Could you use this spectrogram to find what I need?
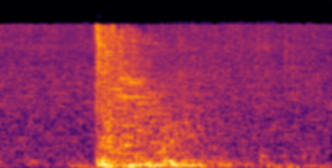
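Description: A rifle fires a single loud, booming shot that rumbles away.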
